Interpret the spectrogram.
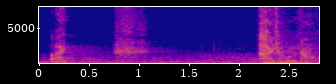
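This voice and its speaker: A man playing a resolute young fantasy hero in a game, speaking earnestly and gravely. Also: noisy background. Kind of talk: scripted game voice acting. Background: music.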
